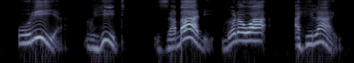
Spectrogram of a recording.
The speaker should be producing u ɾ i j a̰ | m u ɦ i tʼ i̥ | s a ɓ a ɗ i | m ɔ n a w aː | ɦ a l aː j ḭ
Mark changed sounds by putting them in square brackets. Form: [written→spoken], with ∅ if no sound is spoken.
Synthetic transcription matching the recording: u ɾ i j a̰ | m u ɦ i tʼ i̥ | [s→z] a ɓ a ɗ i | m ɔ n a w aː | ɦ [a→i] l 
